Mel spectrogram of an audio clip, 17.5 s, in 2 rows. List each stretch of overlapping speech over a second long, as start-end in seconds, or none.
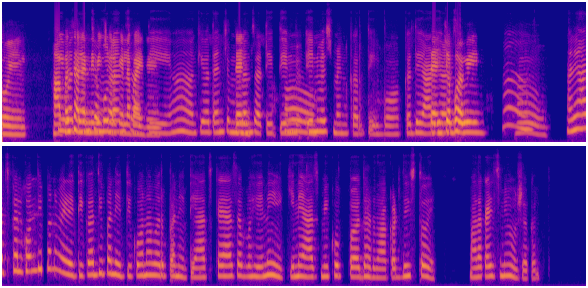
0.8-2.3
